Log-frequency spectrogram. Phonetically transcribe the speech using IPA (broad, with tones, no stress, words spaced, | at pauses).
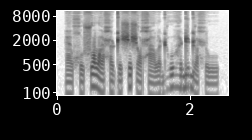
æ˩χʷə˩ sʷɛ˥lˠɪː˩ħə˞˩ʈɪ˩ ʃə˥ʃɔ˩ħæ˩lˠə˩ ɖʱu˥ɦə˥ ɖi˥ɖə˞˩ ħu˩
